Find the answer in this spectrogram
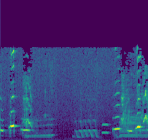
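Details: Female pet cockatiel vocalising for attention with short scratchy warbled chatter, a couple of clear whistles, and a quiet pause between bursts.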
